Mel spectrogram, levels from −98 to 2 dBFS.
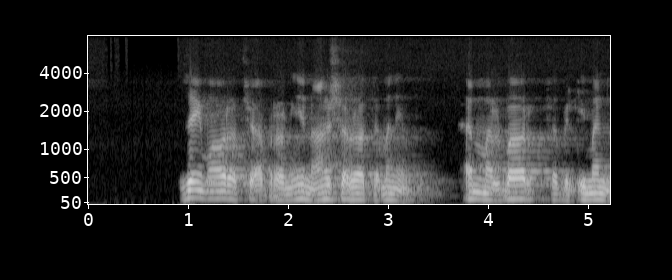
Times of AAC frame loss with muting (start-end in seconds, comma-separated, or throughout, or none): none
